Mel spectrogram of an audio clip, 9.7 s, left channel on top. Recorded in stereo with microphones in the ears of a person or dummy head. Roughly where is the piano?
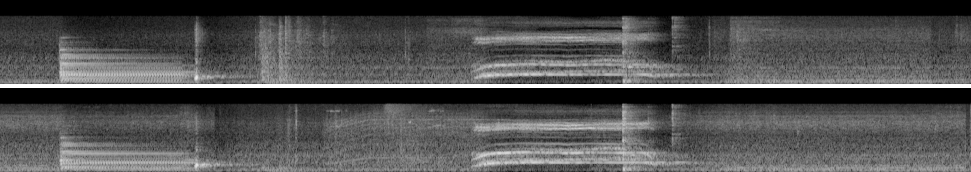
Left.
